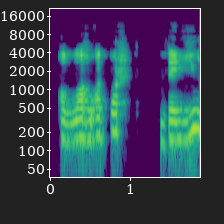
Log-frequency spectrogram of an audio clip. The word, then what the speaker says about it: Akbar: The first letter is what Arabs call Hamza al-Qata', which means the Hamza must be pronounced clearly. Allahu Akbar.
